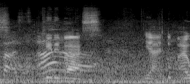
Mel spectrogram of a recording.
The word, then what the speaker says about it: Kiribati: It's spelled Kiribati, but It's Great pronounced Kiribati.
